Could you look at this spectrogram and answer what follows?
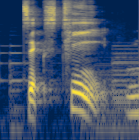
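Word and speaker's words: sixteen: And for the second one 16 we say the second part a little harder or a little stronger. 16.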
